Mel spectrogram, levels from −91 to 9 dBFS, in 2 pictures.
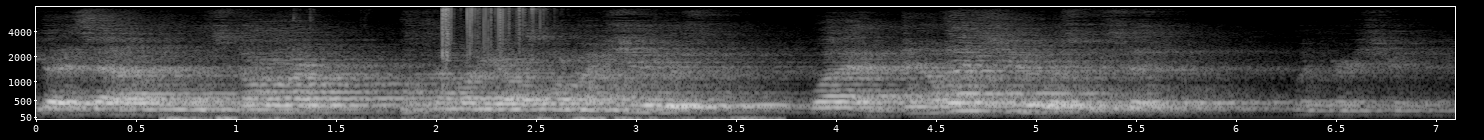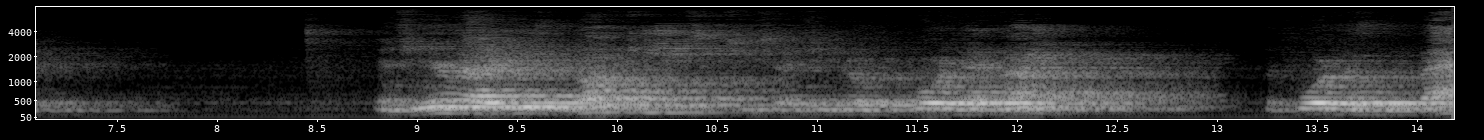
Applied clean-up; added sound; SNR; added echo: none; Coin (dropping); 17 dB; reverberation time 2.2 s.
